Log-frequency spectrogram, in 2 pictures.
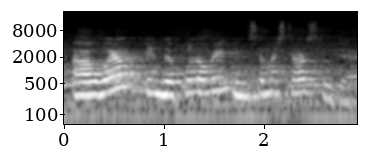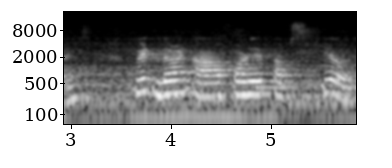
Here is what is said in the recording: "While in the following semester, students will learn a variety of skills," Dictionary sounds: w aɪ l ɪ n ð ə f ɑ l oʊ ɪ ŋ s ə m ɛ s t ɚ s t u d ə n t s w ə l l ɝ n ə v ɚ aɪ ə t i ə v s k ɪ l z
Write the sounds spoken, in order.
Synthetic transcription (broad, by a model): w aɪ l ɪ n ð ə f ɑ l oʊ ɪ ŋ s ə m ɛ s t ɚ s t u d ə n t s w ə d l ɝ n ə f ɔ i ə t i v s k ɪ l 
